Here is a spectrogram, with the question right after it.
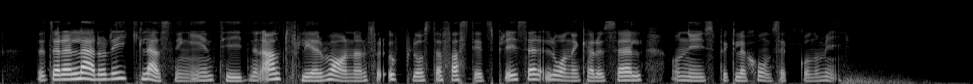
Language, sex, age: Swedish, female, 20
